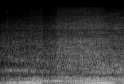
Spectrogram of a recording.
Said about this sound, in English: He drives off really fast in the truck.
